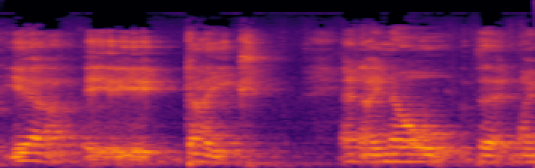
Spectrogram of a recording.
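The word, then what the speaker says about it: Gyke: It's G-Y-K-E, but it's pronounced the same way. Yeah, Geik.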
